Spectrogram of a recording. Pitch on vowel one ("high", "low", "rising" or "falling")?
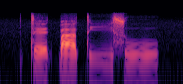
rising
